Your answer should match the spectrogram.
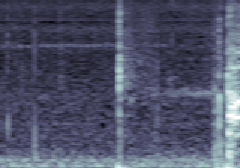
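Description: A single sharp click or knock about a second in, over a quiet room, with a man beginning to shout just before the end.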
